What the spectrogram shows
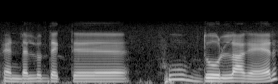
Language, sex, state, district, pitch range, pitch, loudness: Chakma, male, Tripura, Dhalai, 135-150 Hz, 140 Hz, -17 LUFS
